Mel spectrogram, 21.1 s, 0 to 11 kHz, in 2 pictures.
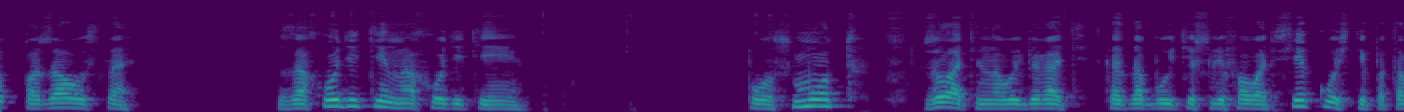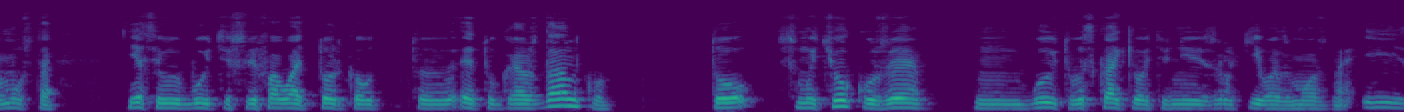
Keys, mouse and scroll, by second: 3.3 click, 4.8-6.4 drag.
